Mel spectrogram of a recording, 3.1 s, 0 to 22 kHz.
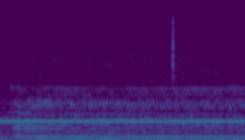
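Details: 2014 Nissan Altima idling in gear: low buzzy rattle over a steady hum, apparently from the passenger side; compared with the car in park.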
